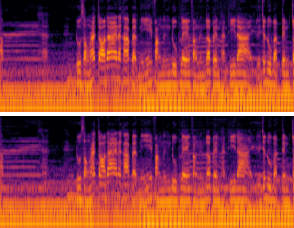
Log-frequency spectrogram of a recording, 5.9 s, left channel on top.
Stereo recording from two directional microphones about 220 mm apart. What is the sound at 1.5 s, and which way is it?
Speech, 45° left (ahead or behind).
